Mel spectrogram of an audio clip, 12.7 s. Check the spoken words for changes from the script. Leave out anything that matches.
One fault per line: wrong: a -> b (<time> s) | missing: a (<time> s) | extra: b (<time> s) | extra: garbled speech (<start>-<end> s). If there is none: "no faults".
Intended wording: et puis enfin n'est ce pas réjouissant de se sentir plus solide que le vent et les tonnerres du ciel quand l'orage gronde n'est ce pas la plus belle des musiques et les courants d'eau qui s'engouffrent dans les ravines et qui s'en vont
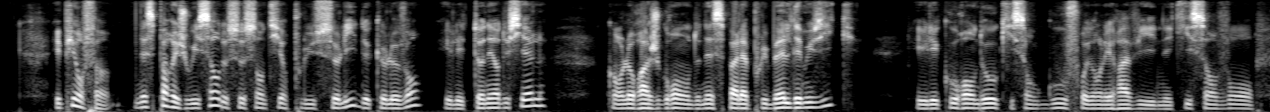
no faults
